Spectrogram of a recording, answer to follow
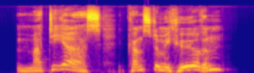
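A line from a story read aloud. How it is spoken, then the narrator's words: Calling out. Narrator (German): Jona ruft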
